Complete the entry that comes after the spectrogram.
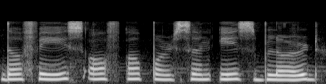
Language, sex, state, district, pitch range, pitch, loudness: English, female, Assam, Kamrup Metropolitan, 220-245 Hz, 235 Hz, -13 LUFS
